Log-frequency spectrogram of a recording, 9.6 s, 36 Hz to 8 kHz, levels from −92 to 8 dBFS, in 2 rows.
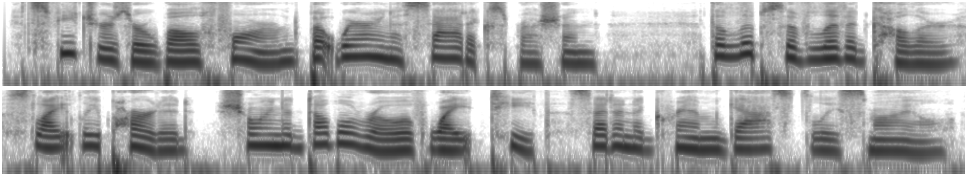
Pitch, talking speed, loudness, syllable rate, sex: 190 Hz, 185 wpm, -19 LUFS, 5.3 syllables/s, female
